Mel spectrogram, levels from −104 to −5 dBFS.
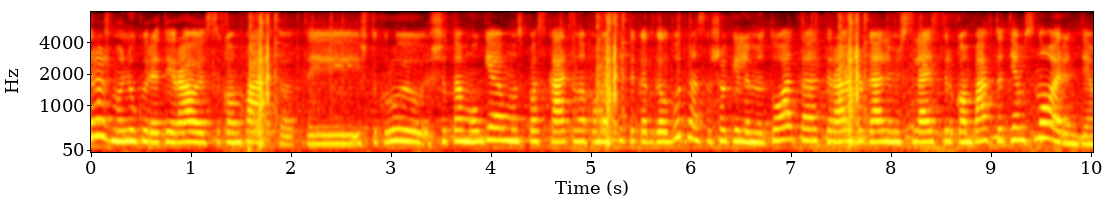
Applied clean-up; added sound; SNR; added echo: none; Bicycle; 7 dB; reverberation time 1.4 s.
